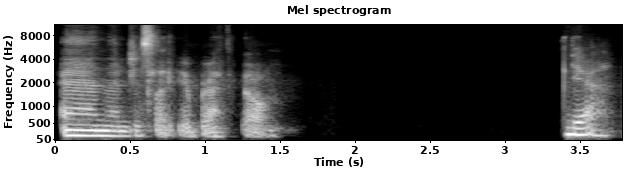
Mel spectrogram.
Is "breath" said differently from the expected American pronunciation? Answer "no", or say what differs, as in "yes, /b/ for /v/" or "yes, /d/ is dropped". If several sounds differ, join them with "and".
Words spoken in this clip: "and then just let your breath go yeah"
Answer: no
